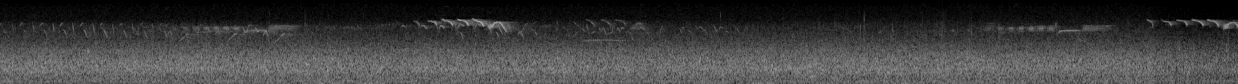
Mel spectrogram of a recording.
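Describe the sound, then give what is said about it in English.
A black-throated green warbler's alternate song: short, thin, high buzzy phrases that recur a few times, over a steady broad hiss of outdoor background noise. “alternate song for a black-throated green warbler.”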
